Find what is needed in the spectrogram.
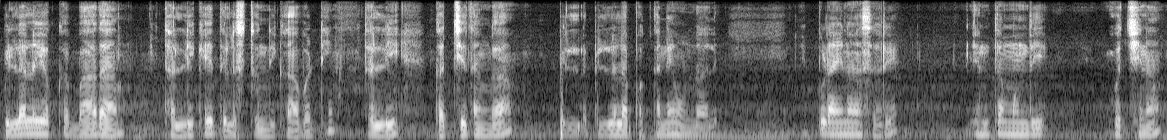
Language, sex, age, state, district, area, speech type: Telugu, male, 18-30, Telangana, Ranga Reddy, urban, spontaneous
